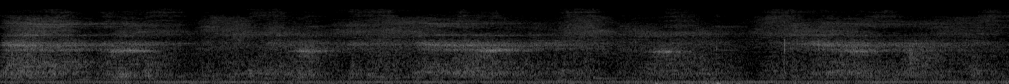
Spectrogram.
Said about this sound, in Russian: Дышим, дышим, дышим, дышим.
